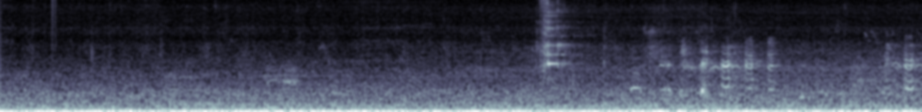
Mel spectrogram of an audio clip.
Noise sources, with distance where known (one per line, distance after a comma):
non-machinery impact
person or small group talking, near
